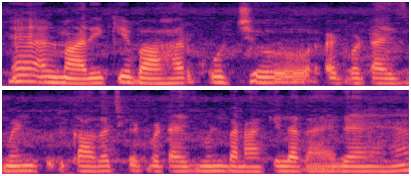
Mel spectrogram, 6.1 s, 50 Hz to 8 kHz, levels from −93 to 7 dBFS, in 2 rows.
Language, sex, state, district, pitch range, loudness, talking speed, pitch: Hindi, female, Bihar, Lakhisarai, 165-180 Hz, -18 LUFS, 145 wpm, 170 Hz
